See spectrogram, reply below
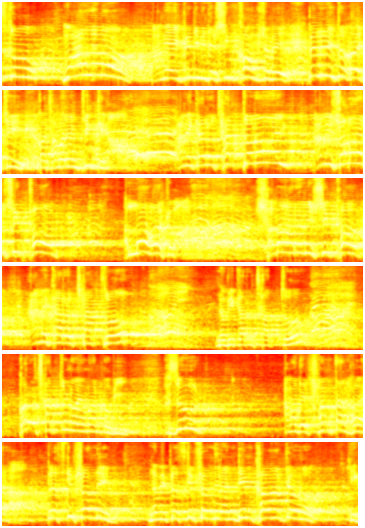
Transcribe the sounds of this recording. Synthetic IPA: st̪o | moalːemo | a̰miejpɾit̪ʰibit̪̬eʃikʰːokd͡ʑobe | peɾɾit̪oɦojet͡ɕʰi | kɔt̪ʰabɔlenʈʰikːena̰ | a̰mikaɾot͡ʃʰat̪ɾonɔj | a̰miʃɔbaɾʃikʰːok̚ | ɐlːaɦoɐkba̰ɾ | ʃɔbaɾamiʃikʰːok̚a̰mikaɾot͡ɕʰat̪ɾo | nobikaɾot͡ɕʰat̪ːɾo | kɔɾot͡ɕʰat̪ːɾonɔeamaɾnobihuzuɾ | amad̪eɾʃɔnt̪anɦɔena̰pɾeskɾipʃond̪innobipɾeskɾipʃond̪ilenɖimkʰawaɾd͡ʒonːoki

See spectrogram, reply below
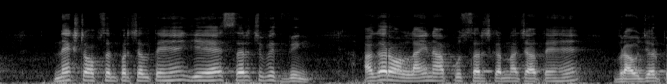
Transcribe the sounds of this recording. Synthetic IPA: neksʈɔːpʃənpɐɾt͡ʃɐlt̪eɦɛ̃jeɦɛsɐɾt͡ʃʋɪd̪ʱbɪ̃ŋɡɐɡəɾɔːnlaːɪnaːp̚kosɐɾt͡ʃkɐɾnat͡ʃaːɦt̪eɦɛ̃ | bɾaːʊd͡ʒəɾp

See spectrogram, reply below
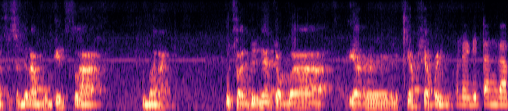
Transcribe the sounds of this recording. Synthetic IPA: asəsəɡəɾamuŋkɪnst̪əlah | kəbaɾan | t̪usəlaɲd͡ʒut̪̚ɲat͡ʃobajaŋsiap̚siapainiolɛhdit̪aŋɡa

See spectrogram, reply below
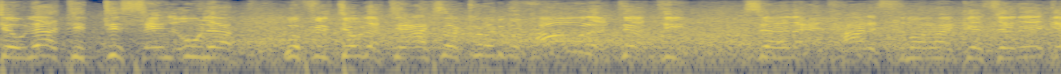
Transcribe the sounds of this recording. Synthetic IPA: awlaːt̪ɪt̪ːɪsʕalʔuːla | wɪfid͡ʒawlat̪ɪlʕaʃɾˤɑkʊnamʊħaːwɑlat̪aʔt̪isahlaʕɪd̪ħaːlɪst̪ɪmɑɾˤːaɡazaneːɡ

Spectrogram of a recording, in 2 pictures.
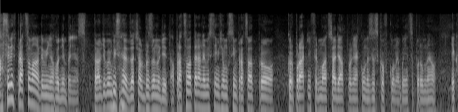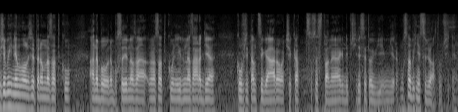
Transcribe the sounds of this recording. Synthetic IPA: ʔasɪbɪxpɾat͡sovalɡdɪbɪxmɲɛlɦo̞dɲɛpɛɲɛspɾavɟɛpoɲɛbɪxsɛzat͡ʃalbr̩zonuɟɪt̪ʔapɾatt͡sovat̪ːɛdanɛmɪsliːmʒɛmusiːmpɾʔat͡so̞vat̪̚pɾo̞ | koɾpoɾaːt̪ɲiːfɪɾmuat̪r̥ɛbadɛlat̪pɾoɲeɛakownɛzɪskofkunɛboɲɛt͡so̥podobnɛːɦojakoʒɛbɪxnɛmoɦlʒɛt̪jɛno̞mnazat̪kuʔa̰nɛbo̞nɛbosɛɟɛt̪nazanazat̪kuɲɛɡdɪnazaːɦɾaɟɛakowrɪt̪ːamt͡sɪɡaːɾoat͡ʃɛkat̪̚t͡sosɛst̪anɛaɡdɪpr̥iːdɛsɪt̪oviːɛmiːɾmusɛlbɪxɲɛt͡soɟɛla̰t̪ʔuɾt͡ʃɪcɛ

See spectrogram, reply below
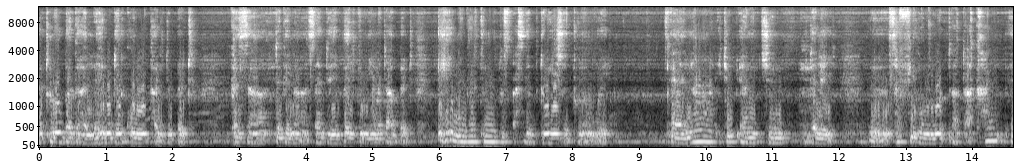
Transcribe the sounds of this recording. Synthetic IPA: t̪ʼɨnobəɡalːəjd̪əɾkʼojmɨt̪ʰːa̰lt̪ʰɨbːət̪ | kʰəzːaɨ̰nd̪əɡəna̰sʼəd̪əbəlkʼɨmːjimət̪ʼabːət̪ | ʔɨhe̞nəɡəɾt̪ʰɨmɨɾt̪ʰust̪ʼasɡəbɨd̪əwjɛsət̪ʼːunə̰wːɔ̰j | ɨnːaʔit̪ʰjo̞pʼjano̞t͡ʃːɪn | b̥ət̪ʰələj | səfːijɛɦo̞nujwɔt̪ʼːat̪ʼa̰kʰal

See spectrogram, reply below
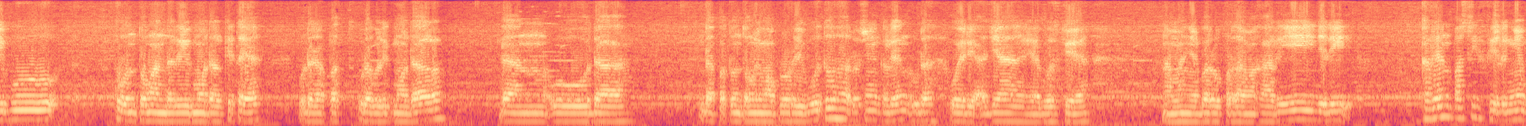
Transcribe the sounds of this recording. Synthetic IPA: ibu | kəunt̪uŋandaɾimodalkit̪aja | udahdapət̪̚udahbalɪk̚modal | danudah | dapat̪unt̪ʊŋlimapuluɦrɾibut̪uɦaɾusɲakalianudahwediad͡ʒajabaskaja | namaɲabaɾupərt̪amakalid͡ʒadi | kalianpast̪ihfilɪmɲa

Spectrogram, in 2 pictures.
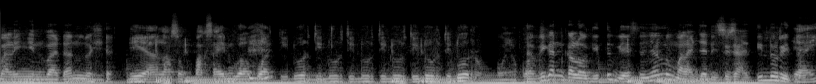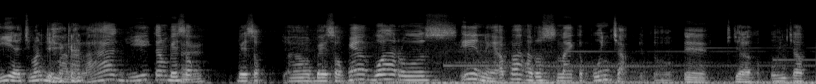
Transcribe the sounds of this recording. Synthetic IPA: baliŋɪnbadanlʊja | ijalaŋsʊŋəpaksaɪnɡuabuat̪ːidʊrt̪idʊrt̪idʊrt̪idʊrt̪idʊrt̪idʊroɲakɡaapikankaloɡit̪ubiasaɲalʊmalahd͡ʒadisusaht̪idʊritjaijat͡ʃumanɡimankalaɡikanbesɔk̚ | besɔk̚ | əbesɔk̚ɲaɡuaɦaɾʊsinɪapaɦaɾʊsnaɪkːəpuɲt͡ʃa̰k̚ɡit̪uijasd͡ʒalakəpuɲt͡ʃak̚

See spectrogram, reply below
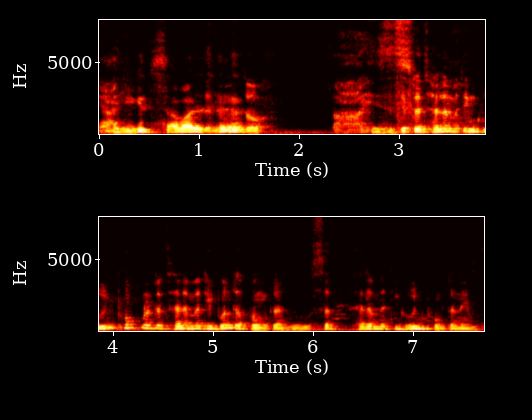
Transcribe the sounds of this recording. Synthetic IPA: jaːhiːɐɡip̚tsaːbɐeɛdɔχ | ɛsɡ̥ɪːp̚td̥eːtʰɛləmɪtd̥eːnɡʁyːnən̩pʰʊŋktn̩ʊntd̥eːɐtʰɛləmət̚d̥iːbʊntɐpʰʊŋk̚tədumʊstətʰɛləmɪt̚d̥iːɡʁyːnən̩pʰʊŋk̚təneːmən

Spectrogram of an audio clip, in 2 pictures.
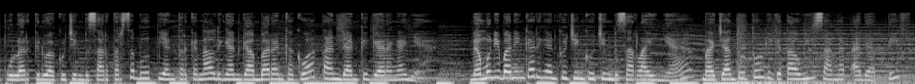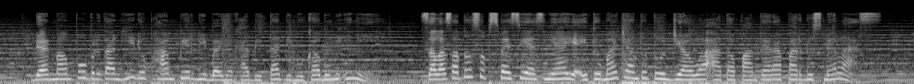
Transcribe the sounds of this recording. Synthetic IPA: pularkəduakut͡ʃɪŋbəsart̪ərsəbʊt̪jaŋt̪ərkənaldəŋanɡambaɾankəkuat̪andankəɡaɾaŋanɲa̰namʊndibandiŋkandəŋankut͡ʃɪŋkut͡ʃɪŋbəsarlainɲamat͡ʃant̪ut̪ʊldikət̪awisaŋat̪adap̚t̪ɪf | danmampubərt̪aɦanɦidʊp̚ɦampɪrdibaɲakhabit̪at̪̚dimukabumiʔinḭ | salahsat̪usupspesiɛsɲajaʔit̪umat͡ʃant̪ut̪ʊld͡ʒawaʔat̪awpant̪eɾapardusmela̰s

